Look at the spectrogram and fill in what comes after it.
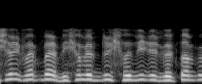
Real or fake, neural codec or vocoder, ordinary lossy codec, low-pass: fake; autoencoder, 44.1 kHz, a latent of 192 numbers a frame, MeloTTS; none; 5.4 kHz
